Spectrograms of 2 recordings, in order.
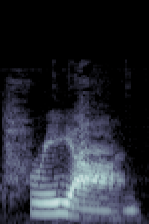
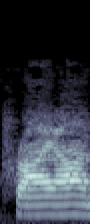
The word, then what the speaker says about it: prion: And it's a fatal brain infection, and it's caused by something called a prion. So it looks like it's spelled prion, but it's a prion.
